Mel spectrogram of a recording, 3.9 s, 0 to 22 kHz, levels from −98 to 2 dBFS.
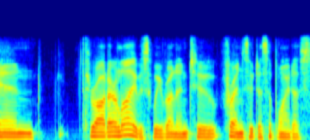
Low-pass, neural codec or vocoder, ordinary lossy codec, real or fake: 7.2 kHz; none; Opus, 24 kbps; real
